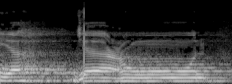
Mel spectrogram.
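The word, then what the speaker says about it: يهجعون: Huruf H itu diucapkannya di tenggorokan, bukan di dada. Yang di dada bunyinya seperti ini. Ma yahja'un, ditekan. Padahal huruf H ini termasuk huruf ar-rikhwah. Pengucapannya sangat lembut. Ada nafas dan suara yang mengalir saat pengucapannya. Jadi cara pengucapannya ibu-ibu, ma yahja'un, ma yahja'un, bukan ma yah.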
